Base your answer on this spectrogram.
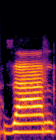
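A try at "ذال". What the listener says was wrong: জাল আর নরম হবে, হ্যাঁ। জাল।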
